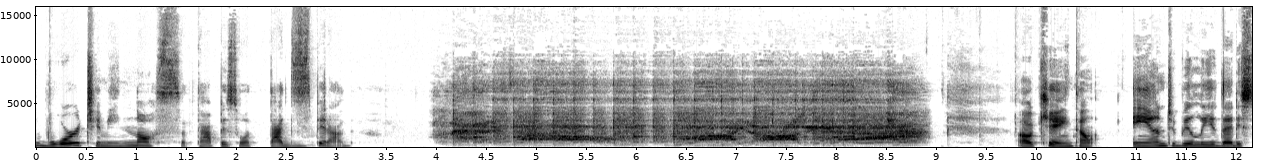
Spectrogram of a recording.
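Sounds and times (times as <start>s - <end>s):
speech: 0.0s - 3.2s, 9.8s - 12.1s
harsh raspy screamed vocal from a metal song: 4.0s - 9.0s.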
